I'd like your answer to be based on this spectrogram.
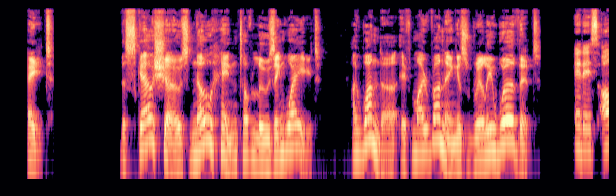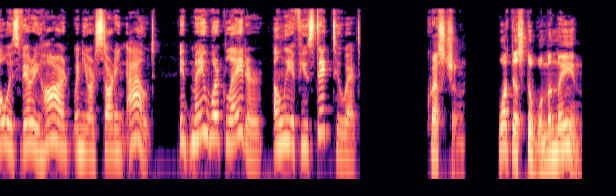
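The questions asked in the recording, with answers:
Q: What does the woman mean?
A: He should keep running and it will work later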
